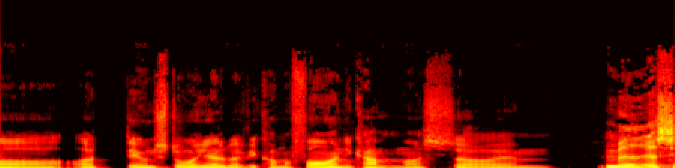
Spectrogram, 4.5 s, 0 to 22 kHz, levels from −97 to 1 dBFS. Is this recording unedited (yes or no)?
yes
